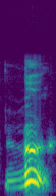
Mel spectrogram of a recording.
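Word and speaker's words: mu: uh you also have moo. So moo uh is uh written like this and also uh it has a m sound.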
